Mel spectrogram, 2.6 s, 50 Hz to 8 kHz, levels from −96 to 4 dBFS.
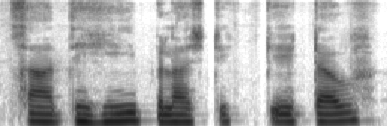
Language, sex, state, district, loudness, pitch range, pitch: Hindi, male, Madhya Pradesh, Bhopal, -15 LUFS, 130-135 Hz, 130 Hz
